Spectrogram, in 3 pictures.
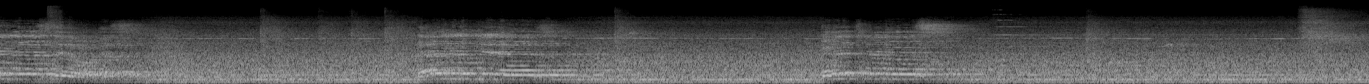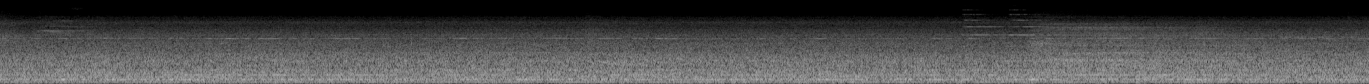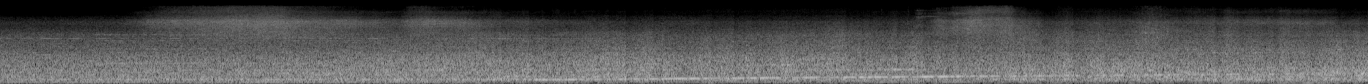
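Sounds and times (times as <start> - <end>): echoing station ambience: 0.0 - 41.0
train hiss: 13.0 - 13.8, 28.7 - 32.4, 36.8 - 37.8.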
